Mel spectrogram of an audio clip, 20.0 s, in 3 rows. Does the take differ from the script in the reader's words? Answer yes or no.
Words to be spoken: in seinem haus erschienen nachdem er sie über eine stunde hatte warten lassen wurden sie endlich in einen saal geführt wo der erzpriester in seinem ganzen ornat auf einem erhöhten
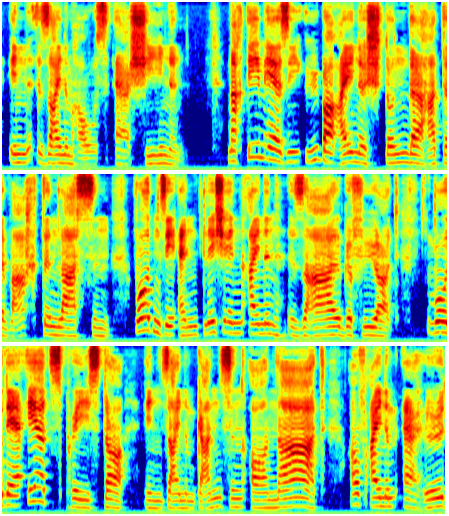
no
